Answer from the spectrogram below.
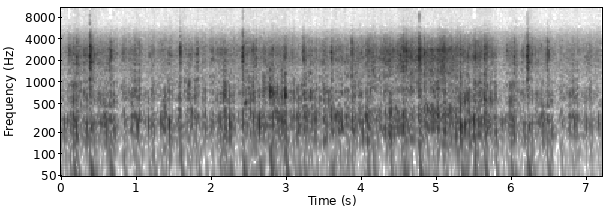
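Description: horse galloping hooves

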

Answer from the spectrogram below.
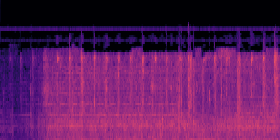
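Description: horses' hooves clip-clopping

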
